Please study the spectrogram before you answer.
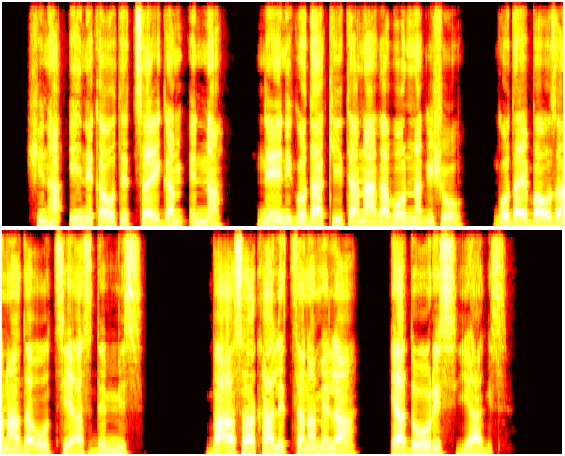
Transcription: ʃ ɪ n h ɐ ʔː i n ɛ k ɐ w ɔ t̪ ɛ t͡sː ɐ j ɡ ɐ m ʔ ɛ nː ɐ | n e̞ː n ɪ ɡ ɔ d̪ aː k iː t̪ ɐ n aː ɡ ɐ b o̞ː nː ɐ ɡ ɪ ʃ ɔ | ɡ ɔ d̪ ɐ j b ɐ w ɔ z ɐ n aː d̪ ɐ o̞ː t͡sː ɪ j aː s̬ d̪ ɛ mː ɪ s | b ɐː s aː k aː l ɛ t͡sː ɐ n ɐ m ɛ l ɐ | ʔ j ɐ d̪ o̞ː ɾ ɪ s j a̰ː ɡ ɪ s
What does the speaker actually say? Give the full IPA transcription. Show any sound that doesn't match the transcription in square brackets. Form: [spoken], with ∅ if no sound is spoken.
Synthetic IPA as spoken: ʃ ɪ n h ɐ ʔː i n ɛ k ɐ w ɔ t̪ ɛ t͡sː ɐ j ɡ ɐ m ʔ ɛ nː ɐ | n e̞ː n ɪ ɡ ɔ d̪ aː k iː t̪ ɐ n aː ɡ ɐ b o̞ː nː ɐ ɡ ɪ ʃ ɔ | ɡ ɔ d̪ ɐ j b ɐ w ɔ z ɐ n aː d̪ ɐ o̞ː t͡sː ɪ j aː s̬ d̪ ɛ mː ɪ s | b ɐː s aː k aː l ɛ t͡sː ɐ n ɐ m ɛ l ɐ | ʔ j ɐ d̪ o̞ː ɾ ɪ s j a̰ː ɡ ɪ s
